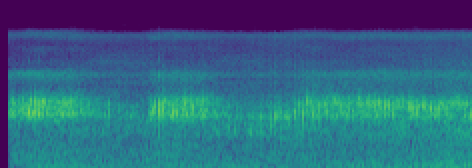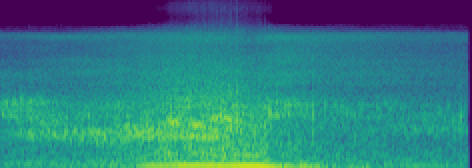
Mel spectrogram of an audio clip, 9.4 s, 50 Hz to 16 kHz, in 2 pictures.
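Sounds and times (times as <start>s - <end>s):
Ferrari sports car: 3.0s - 9.4s.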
